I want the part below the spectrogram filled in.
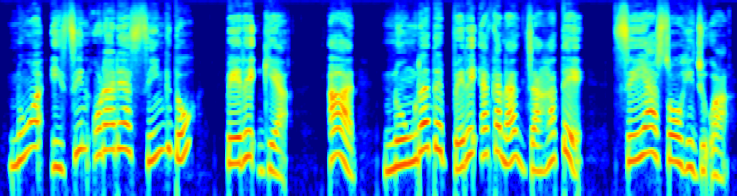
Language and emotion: Santali, disgusted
